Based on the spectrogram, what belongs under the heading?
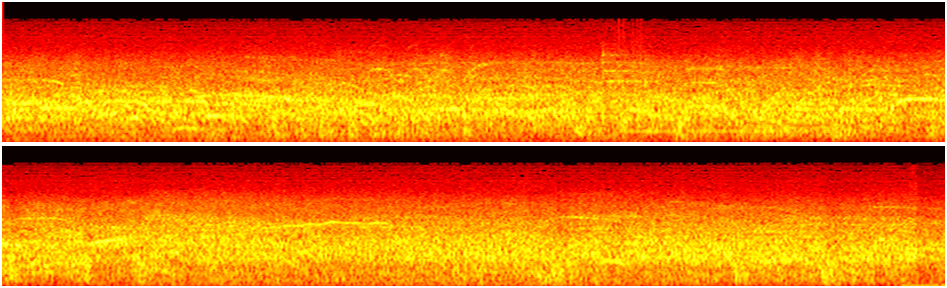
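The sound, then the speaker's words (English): A huge wrestling arena crowd roars and cheers continuously at high volume as Nikita goes after Ole Anderson, a dense wall of shouting voices with no break, swelling slightly in places but staying loud throughout. “But the crowd reaction to all of this is just phenomenal. It's just audio of a crowd, but it gives you goosebumps.”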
